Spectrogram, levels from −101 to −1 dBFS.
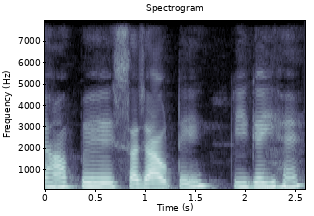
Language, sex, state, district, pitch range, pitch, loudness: Hindi, female, Uttar Pradesh, Hamirpur, 200-215 Hz, 205 Hz, -19 LUFS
